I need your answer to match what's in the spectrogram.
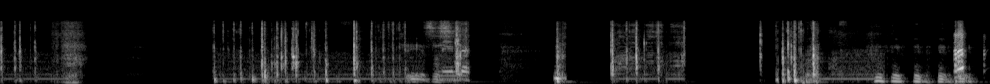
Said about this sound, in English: Cause can you hear me typing? Yes, I can hear you typing. I can hear you.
